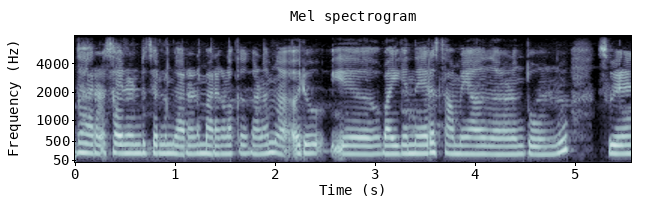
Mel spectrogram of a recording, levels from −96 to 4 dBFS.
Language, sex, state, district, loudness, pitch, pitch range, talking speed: Malayalam, female, Kerala, Wayanad, -16 LUFS, 205 Hz, 195-215 Hz, 110 wpm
